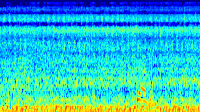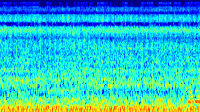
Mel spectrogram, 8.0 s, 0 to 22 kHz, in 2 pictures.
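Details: 1961 Triumph TR3A, twin SU carburetors, idling after ColorTune mixture setting and suction balancing: steady, even idle with smooth low beat, no misses or hunting; carbs balanced, engine healthy.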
